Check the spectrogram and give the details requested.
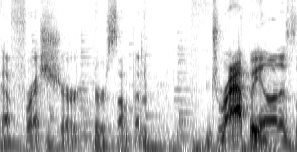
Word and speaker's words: Drapion: good then we got drapion which I always thought was drapion but it's not it's drapion and I'm I don't know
